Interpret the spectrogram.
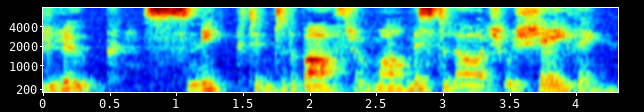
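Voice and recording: With audible room echo, a woman speaks at a low pitch and a fairly slow pace, showing vocal fry and ordinary pitch variation.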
